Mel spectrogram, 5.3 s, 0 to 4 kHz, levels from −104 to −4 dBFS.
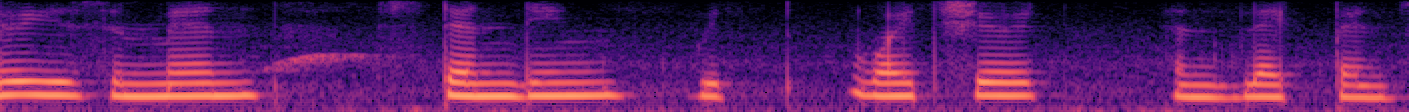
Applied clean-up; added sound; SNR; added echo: none; none; none; none.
